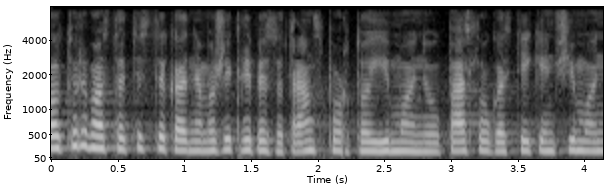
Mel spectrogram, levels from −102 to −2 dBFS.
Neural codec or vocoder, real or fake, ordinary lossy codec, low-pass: none; real; MP3, 64 kbps; 7.2 kHz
